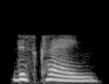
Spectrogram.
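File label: "disclaim", English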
